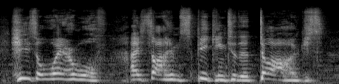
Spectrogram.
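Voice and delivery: high-pitched mob accuser; accusing villager. Acted. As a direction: cry out an accusation from the crowd.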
